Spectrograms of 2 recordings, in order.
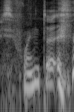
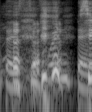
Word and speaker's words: Sifuentes: Gabby Cifuentes. – Am I saying it right? – Yes. No, you're right. Cifuentes.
